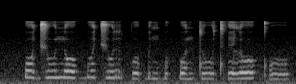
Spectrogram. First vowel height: mid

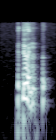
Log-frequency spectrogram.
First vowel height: mid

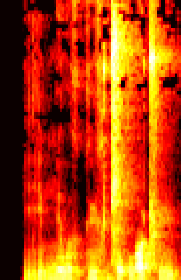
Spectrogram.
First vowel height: mid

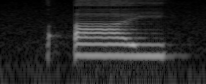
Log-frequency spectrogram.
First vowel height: low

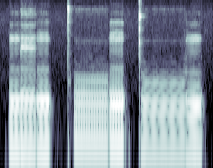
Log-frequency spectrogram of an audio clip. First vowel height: high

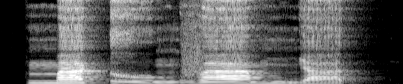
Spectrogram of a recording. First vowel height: low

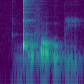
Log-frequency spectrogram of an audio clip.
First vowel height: mid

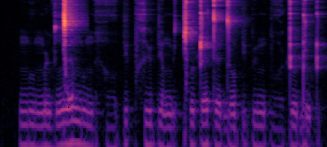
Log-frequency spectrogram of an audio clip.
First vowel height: high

